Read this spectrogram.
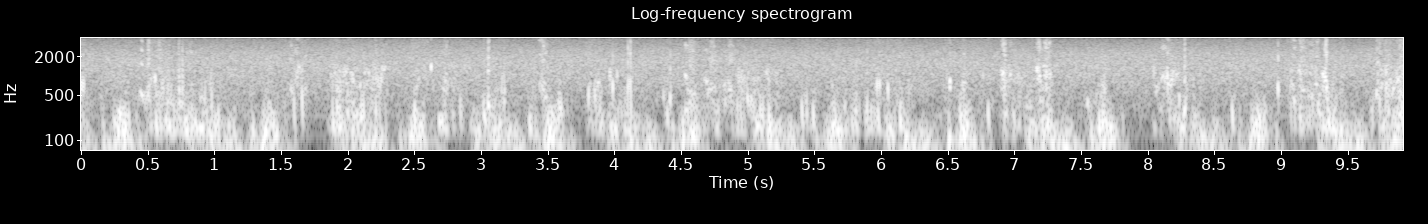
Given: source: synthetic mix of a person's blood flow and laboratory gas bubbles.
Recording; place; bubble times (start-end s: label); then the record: Doppler ultrasound of blood flow; precordium
0.00-0.06 s: bubbles
0.32-1.18 s: bubbles
1.55-1.70 s: bubbles
1.84-2.35 s: bubbles
2.46-2.90 s: bubbles
2.99-3.22 s: bubbles
3.33-3.65 s: bubbles
3.77-4.19 s: bubbles
4.34-4.46 s: bubbles
4.51-5.25 s: bubbles
5.37-5.54 s: bubbles
5.60-6.20 s: bubbles
6.48-6.67 s: bubbles
6.73-6.84 s: bubbles
6.88-7.29 s: bubbles
7.52-7.71 s: bubbles
8.02-8.32 s: bubbles
8.59-8.68 s: bubbles
8.78-9.01 s: bubbles
9.04-9.49 s: bubbles
9.65-9.93 s: bubbles
From the record:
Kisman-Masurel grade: 343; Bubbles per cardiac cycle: rolling drumbeat, 9 or more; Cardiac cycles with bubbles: 100%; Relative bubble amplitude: loud (0.450 to 0.775); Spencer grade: 3 (all of the cardiac periods contain showers or single bubble signals, but not dominating or overriding the cardiac motion signals); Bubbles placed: anywhere in the cardiac cycle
